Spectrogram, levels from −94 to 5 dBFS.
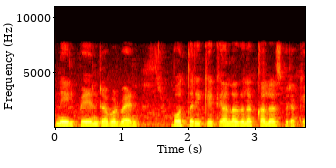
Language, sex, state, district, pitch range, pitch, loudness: Hindi, female, Delhi, New Delhi, 175-185 Hz, 180 Hz, -17 LUFS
